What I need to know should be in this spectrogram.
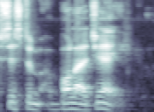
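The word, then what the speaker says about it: Systembolaget: And then just yesterday, I had a really good chat with Anne Carlson, who's the CEO of System Bollager, that I can never pronounce it very well. She was very kind and told me I got it right.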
